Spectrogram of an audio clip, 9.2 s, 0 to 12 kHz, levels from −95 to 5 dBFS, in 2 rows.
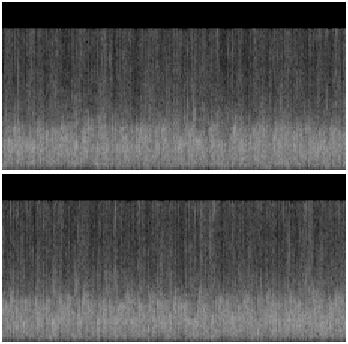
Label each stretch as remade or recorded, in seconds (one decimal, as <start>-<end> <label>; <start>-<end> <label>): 0.0-1.1 remade; 1.1-1.8 recorded; 1.8-9.2 remade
